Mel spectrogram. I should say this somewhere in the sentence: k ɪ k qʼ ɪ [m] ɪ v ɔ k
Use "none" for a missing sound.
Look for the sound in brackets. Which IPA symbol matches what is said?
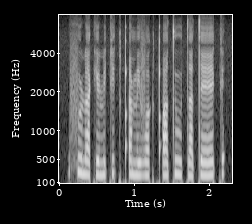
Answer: m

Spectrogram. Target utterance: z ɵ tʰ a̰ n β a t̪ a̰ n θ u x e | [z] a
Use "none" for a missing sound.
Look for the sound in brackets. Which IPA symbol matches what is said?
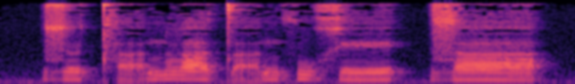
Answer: z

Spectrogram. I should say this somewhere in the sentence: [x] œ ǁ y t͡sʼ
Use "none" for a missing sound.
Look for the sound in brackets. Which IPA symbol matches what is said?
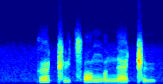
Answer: k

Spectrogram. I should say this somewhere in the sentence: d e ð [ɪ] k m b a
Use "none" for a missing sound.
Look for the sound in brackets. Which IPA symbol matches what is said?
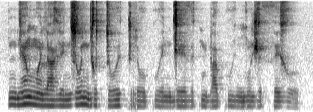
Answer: ɪ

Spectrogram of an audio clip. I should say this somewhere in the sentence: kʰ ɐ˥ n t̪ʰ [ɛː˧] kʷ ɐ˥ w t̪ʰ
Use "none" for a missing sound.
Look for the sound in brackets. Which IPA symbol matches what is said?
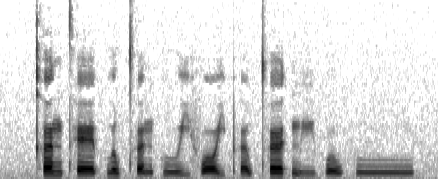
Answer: ɛː˧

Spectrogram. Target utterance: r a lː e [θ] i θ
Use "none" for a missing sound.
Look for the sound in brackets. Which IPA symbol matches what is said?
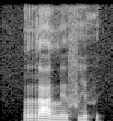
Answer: f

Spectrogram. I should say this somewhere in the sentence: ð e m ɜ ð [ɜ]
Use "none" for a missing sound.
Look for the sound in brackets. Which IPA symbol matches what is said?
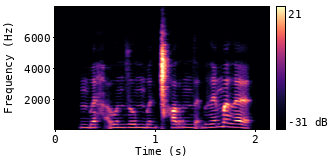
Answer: ɛ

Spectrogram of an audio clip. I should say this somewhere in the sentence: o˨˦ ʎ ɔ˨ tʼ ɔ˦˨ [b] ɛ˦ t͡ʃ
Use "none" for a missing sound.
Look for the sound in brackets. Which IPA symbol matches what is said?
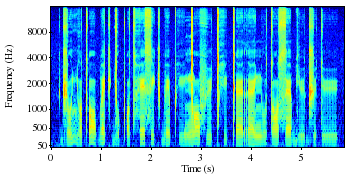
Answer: b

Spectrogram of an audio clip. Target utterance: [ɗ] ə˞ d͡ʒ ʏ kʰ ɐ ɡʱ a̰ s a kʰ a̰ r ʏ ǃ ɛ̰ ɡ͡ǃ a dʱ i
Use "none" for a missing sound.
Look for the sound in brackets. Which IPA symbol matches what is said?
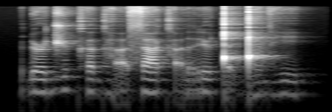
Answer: ɗ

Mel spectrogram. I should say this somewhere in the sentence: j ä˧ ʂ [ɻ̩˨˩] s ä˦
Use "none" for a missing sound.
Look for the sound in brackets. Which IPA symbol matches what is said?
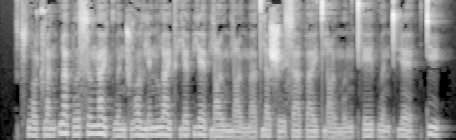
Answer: ɻ̩˨˦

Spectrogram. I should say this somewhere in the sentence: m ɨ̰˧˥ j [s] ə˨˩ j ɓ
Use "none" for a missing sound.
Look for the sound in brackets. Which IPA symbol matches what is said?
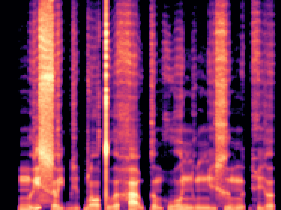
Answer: s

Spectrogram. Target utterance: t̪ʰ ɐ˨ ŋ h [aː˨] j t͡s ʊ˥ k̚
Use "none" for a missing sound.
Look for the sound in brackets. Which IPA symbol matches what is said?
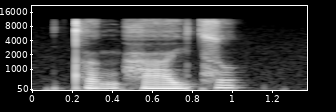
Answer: aː˨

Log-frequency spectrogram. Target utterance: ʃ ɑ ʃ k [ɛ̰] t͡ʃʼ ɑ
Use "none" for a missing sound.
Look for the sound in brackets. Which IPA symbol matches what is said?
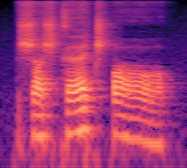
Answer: ɛ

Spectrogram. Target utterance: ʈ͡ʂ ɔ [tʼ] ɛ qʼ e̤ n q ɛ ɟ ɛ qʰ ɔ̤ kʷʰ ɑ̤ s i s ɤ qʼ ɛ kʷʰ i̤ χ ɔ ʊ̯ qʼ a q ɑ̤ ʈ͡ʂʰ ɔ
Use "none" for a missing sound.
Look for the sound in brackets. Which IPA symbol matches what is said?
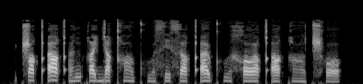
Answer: qʼ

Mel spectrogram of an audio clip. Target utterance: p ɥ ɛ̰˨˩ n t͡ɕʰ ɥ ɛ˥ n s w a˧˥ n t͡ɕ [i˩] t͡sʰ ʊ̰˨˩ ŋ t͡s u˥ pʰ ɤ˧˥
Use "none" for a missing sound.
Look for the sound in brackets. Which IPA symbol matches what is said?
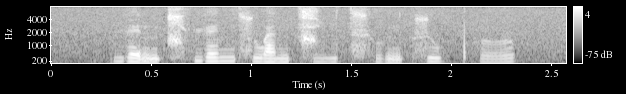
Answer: i˧˥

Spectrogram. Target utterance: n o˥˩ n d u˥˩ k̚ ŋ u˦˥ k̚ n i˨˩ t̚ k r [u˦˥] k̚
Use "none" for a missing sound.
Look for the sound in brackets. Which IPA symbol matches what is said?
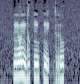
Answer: u˥˩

